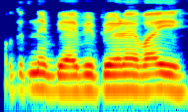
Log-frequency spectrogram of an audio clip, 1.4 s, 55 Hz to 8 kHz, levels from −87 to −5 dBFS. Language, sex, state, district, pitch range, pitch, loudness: Hindi, male, Uttar Pradesh, Jyotiba Phule Nagar, 145-150 Hz, 150 Hz, -16 LUFS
